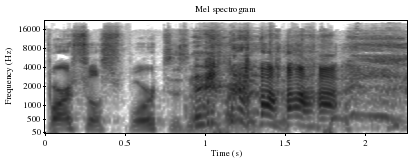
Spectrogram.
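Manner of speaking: very high, loud, drawn-out jeer through laughter. Retelling a man repeating it to his friend: imitating a man laughing while talking. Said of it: "laugh to his friend".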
